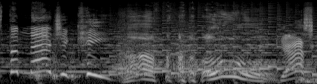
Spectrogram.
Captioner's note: giggling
